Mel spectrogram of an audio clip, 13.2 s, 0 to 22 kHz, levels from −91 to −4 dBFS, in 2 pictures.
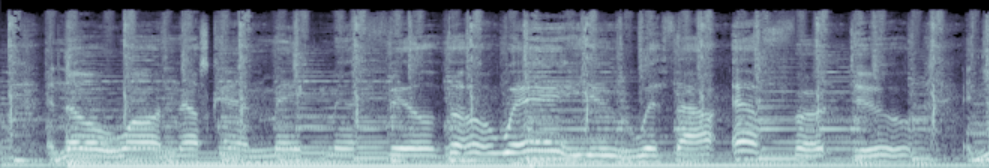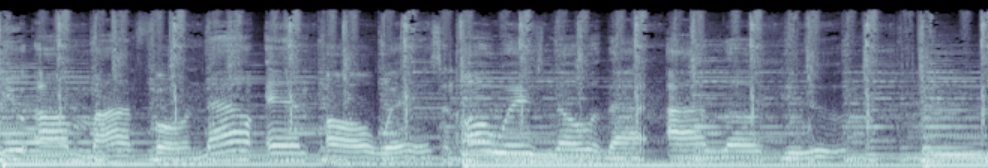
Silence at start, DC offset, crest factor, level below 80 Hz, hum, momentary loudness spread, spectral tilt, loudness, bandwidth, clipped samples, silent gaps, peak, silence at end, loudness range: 0 s; under 0.1%; 14 dB; -22 dBFS; none; 4 LU; -4.5 dB/octave; -15 LUFS; 17 kHz; under 0.1%; none; 0 dBFS; 0 s; 1 LU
